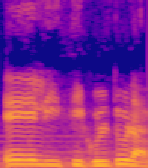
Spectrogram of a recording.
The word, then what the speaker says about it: helicicultura: veterinario y experto en helicicultura esa palabra que seguramente que ustedes habrán oído muchas veces pero se la repito para que se aprendan suena muy bien se escribe con h helicicultura para que sí y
